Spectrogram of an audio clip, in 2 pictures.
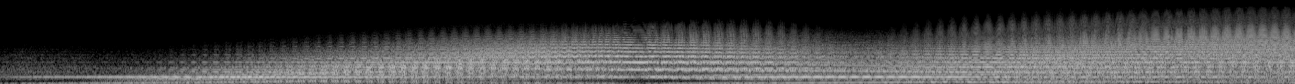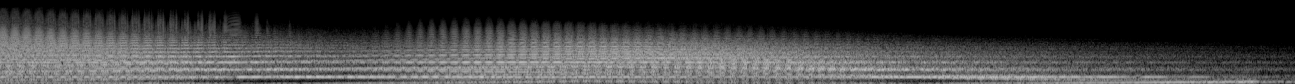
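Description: Eurorack modular synthesizer playing an FM drone patch: two oscillators through a wavefolder and low-pass filter, a third oscillator frequency-modulating the first, and LFOs slowly moving the modulator, folder and filter. It makes deep shifting sounds, a steady tone with sweeping overtones that brighten and dull in slow waves. It fades in over the first two seconds.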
